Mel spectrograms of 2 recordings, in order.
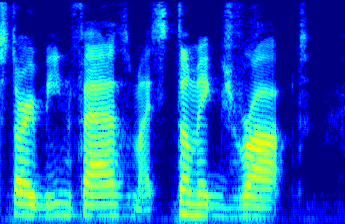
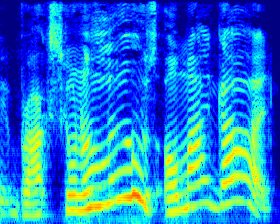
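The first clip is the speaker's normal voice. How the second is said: higher, breaking into amazed excitement; retold excited disbelief; 9 semitones higher, 5 dB louder than usual. Fan watching a near upset, excited. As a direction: re-enact a stunned fan's outburst. Re-enacts thinking the favorite will lose.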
